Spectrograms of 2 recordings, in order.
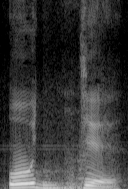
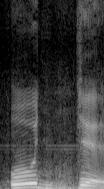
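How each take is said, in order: First: The doubled j is held and released with a bounce. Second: The same.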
